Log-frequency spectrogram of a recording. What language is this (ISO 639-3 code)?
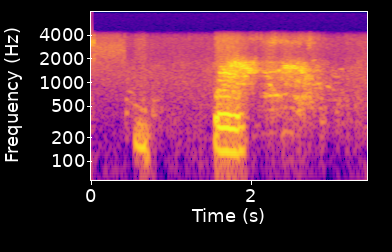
mai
